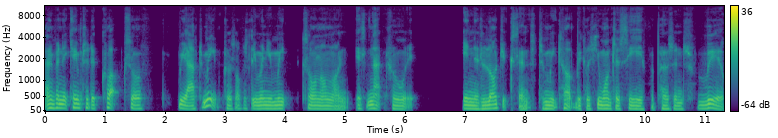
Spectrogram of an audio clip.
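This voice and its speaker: Against a quiet background, a man with a British accent speaks at a moderate pace in a dark, mellow tone, fairly low in pitch with fairly even intonation. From England. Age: 40s. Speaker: podcast guest. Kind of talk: personal testimony in casual interview.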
